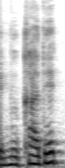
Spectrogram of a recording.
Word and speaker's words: 百足: ちょっと私もねにわかには信じられないんですけどね、百足と書いてムカデって読むんですよね。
